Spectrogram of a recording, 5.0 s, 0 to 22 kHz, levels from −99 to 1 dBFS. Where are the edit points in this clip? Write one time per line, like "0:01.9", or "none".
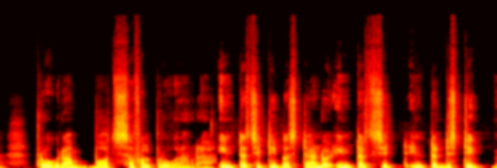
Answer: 0:02.2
